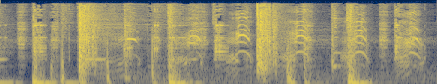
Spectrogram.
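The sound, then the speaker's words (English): A gull calls repeatedly in harsh, squawking bursts, several rapid cries over a few seconds, loud with no voices. “This is the gull that calls through the smoke that hovers over the houseboaters”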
